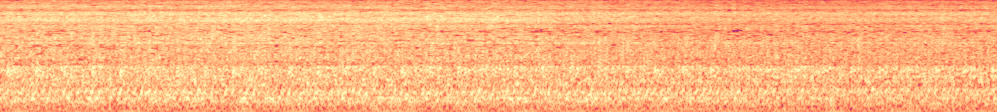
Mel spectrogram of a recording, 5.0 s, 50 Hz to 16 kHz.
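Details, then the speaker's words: Opel/Vauxhall engine that sometimes idles at 2000–3000 rpm, now idling around 800 rpm while the intake is sprayed with water: even idle, no hiss or speed change; no vacuum leak, throttle body or idle air control valve next suspected. "no nothing well these Rivers without that it's not a vacuum problem"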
